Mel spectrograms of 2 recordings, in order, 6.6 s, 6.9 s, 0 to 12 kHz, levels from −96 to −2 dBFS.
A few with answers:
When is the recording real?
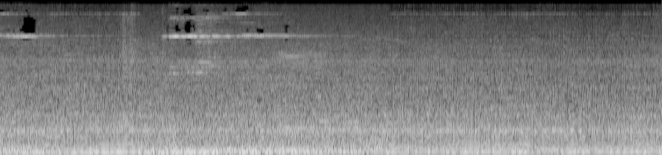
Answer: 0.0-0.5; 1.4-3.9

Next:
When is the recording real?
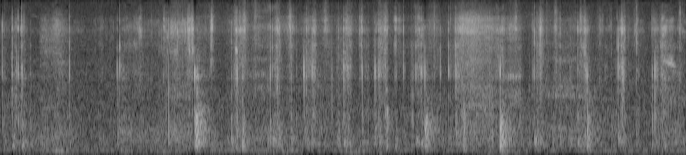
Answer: 0.0-1.9; 6.0-6.9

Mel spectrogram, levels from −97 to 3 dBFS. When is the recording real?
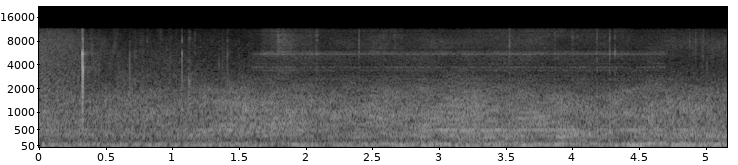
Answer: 0.0-1.6; 4.7-5.2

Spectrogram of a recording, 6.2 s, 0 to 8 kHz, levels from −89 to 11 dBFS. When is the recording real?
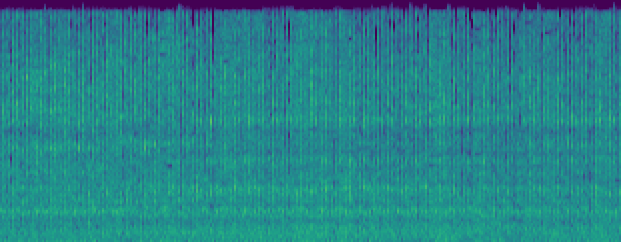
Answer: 4.7-5.2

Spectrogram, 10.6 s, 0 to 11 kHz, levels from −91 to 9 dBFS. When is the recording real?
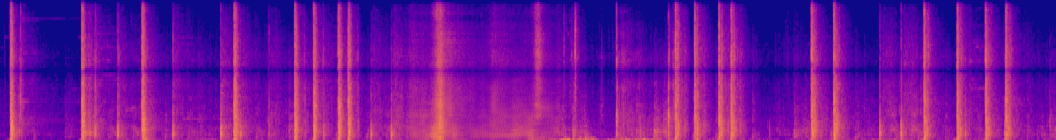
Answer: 0.0-4.1; 5.6-10.6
